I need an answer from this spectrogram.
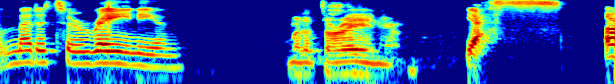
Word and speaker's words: Mediterranean: this is mediterranean yeah so we pronounce the emphasis is on this syllable mediterranean mediterranean yes all right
